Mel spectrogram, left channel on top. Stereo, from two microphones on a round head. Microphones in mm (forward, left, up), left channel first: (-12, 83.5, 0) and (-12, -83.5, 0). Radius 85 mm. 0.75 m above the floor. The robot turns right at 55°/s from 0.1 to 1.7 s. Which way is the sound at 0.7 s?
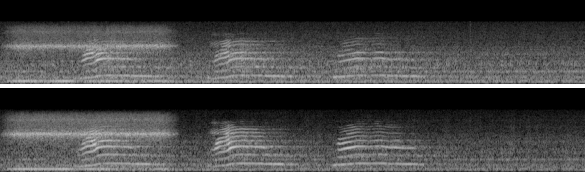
85° right.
